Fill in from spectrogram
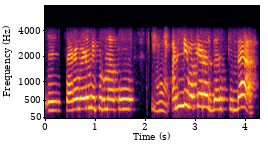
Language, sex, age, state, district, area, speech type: Telugu, female, 45-60, Andhra Pradesh, Chittoor, rural, conversation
